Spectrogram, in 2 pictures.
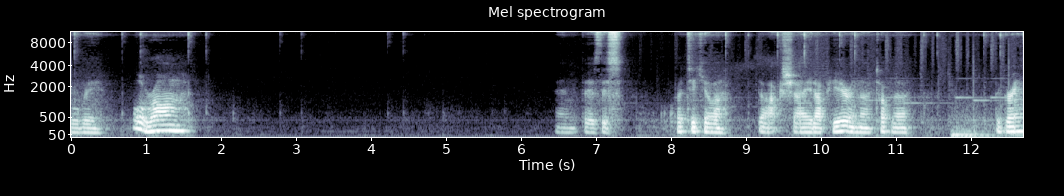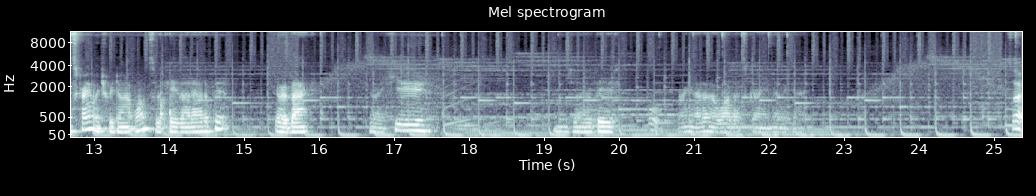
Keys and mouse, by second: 0.0 middle click, 0.4-6.7 drag, 6.8-8.2 middle drag, 9.3-14.8 drag, 15.9-17.6 right drag, 17.6-18.3 middle drag, 18.3-25.3 drag.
